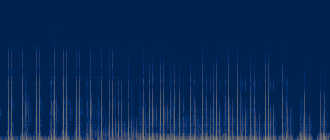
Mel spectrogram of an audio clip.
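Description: A wooden spatula strums and scratches across the long, wide teeth of a blue plastic comb. The result is a quick, steady run of sharp, dry clicking strums with very short decays, over a low, rumbling undertone.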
